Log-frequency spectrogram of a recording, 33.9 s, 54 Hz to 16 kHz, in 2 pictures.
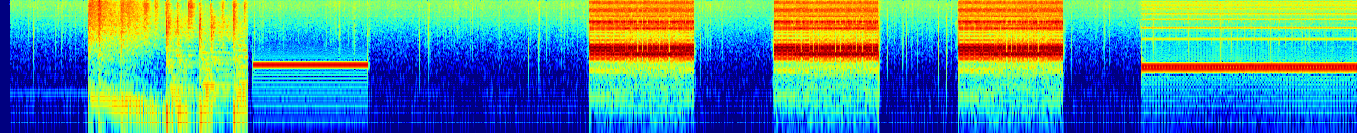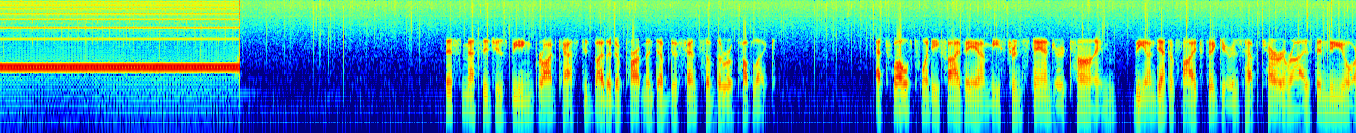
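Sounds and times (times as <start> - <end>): single steady beep: 3.2 - 4.6, 14.3 - 20.0
screeching data bursts: 7.4 - 8.7, 9.7 - 11.0, 12.0 - 13.3.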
